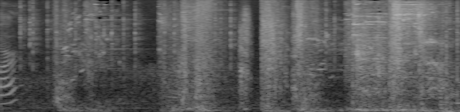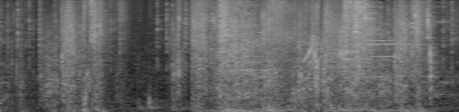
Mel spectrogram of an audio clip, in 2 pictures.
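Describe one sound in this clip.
Game sound effects of spells and blows crackle and clash.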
